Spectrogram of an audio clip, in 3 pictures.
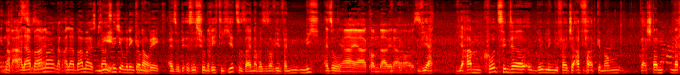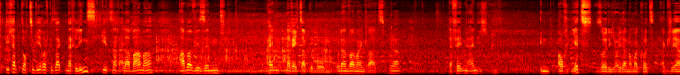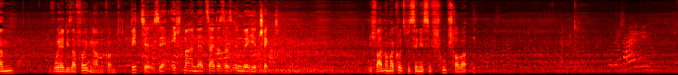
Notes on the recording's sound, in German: In der Folgenden Sendung könnten diverse nervende Hintergrundgeräusche, schlecht zu verstehende Dialoge und sinnlose Gespräche dokumentiert worden sein.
